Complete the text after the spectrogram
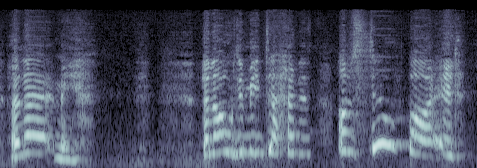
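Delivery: high, anguished wail with drawn-out words; distraught. Acted. Distraught account of being attacked.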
